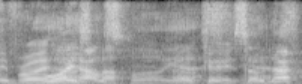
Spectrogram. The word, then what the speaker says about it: Hofbräuhaus: Hofbrauhaus, Buffalo, yes.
